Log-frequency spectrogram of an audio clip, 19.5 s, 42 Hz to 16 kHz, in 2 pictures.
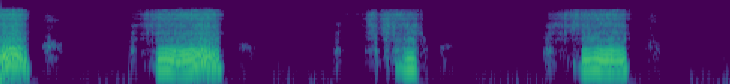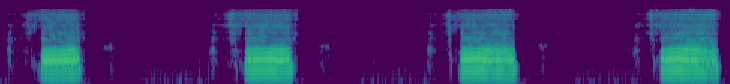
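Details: Female snoring recorded as a realistic sound effect: repeated loud, vibrating snores on each in-breath, about 23 breaths a minute, with silent pauses between them; steady snoring during sleep.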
